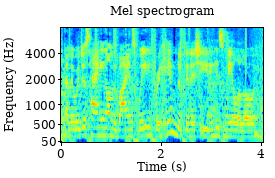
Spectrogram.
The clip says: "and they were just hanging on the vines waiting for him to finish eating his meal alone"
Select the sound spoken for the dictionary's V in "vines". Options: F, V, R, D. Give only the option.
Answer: V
